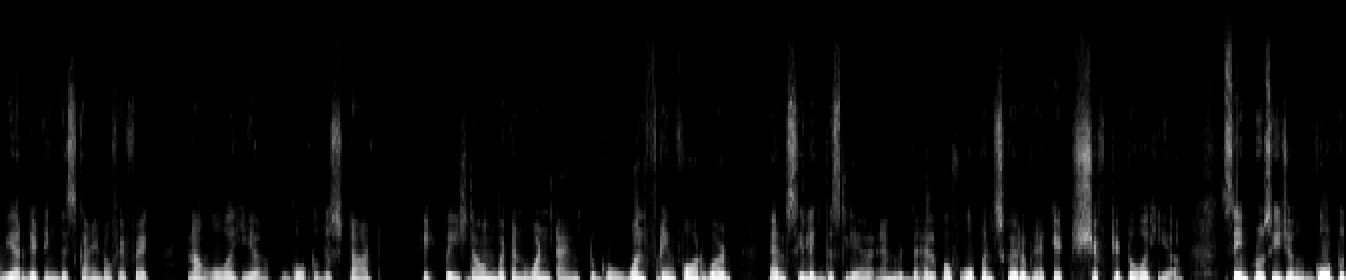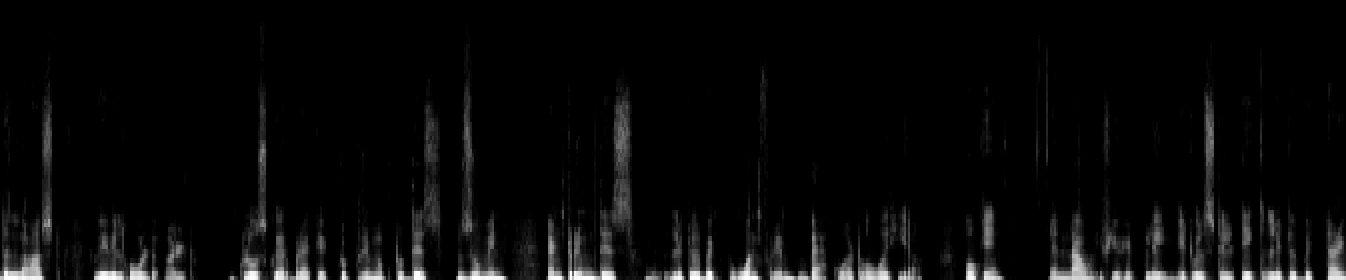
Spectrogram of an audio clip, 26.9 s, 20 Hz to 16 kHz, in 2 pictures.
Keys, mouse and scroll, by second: 2.8 click, 5.9 =, 6.4 Page_Down, 7.8 click, 10.8 [, 13.1-16.3 drag, 16.3 alt+], 17.7 =, 18.3 =, 19.2-21.7 drag, 21.7-22.8 typing, 23.5 click, 24.0 space.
